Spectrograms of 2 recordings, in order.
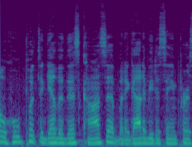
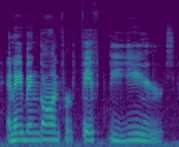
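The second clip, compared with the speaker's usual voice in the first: much higher, drawn-out teacher's lament; crazed Miss Keen; 10 semitones higher, 5 dB louder, much slower than usual. Acted. Broken teacher on how long they were gone, slow high wail. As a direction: stretch every word into an unhinged wail. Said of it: "She goes".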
